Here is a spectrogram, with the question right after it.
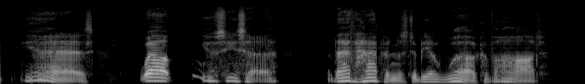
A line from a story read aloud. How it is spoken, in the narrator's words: said, drawling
